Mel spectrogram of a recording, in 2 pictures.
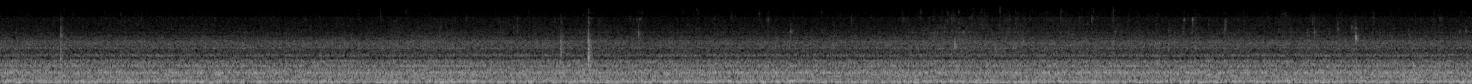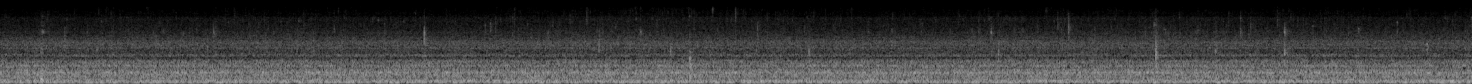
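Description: Spoonfuls of chicken fritter batter frying in hot oil in a wok: a steady sizzle with small scattered crackles, over a steady hum.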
